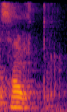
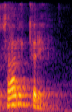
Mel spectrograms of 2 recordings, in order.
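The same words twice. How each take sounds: First: The name is said with a French-style pronunciation. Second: The name is said with a Spanish pronunciation. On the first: "lo pronuncian así, con, como si fueran franceses" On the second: "Es decir en español"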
